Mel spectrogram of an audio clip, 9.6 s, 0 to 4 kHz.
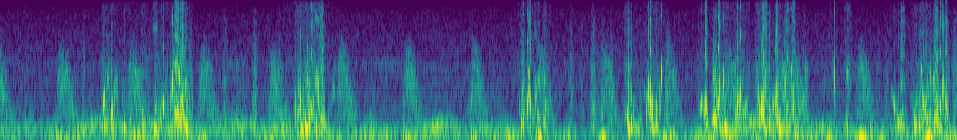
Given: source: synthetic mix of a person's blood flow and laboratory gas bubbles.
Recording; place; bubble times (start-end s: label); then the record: Doppler ultrasound of blood flow; subclavian vein
1.01-1.93 s: bubbles
2.83-3.41 s: bubbles
5.17-5.52 s: bubbles
6.23-6.65 s: bubbles
6.97-7.50 s: bubbles
7.54-8.09 s: bubbles
8.30-8.38 s: bubbles
8.44-8.53 s: bubbles
8.89-9.52 s: bubbles
From the record:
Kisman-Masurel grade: 233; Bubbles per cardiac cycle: several, 3 to 8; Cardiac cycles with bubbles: 50 to 99%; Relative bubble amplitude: loud (0.450 to 0.775); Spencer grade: 3 (all of the cardiac periods contain showers or single bubble signals, but not dominating or overriding the cardiac motion signals); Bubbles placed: anywhere in the cardiac cycle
